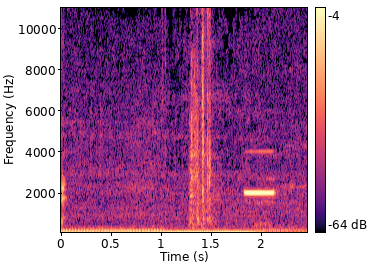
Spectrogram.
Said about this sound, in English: It's that classic Japanese market reverse beep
